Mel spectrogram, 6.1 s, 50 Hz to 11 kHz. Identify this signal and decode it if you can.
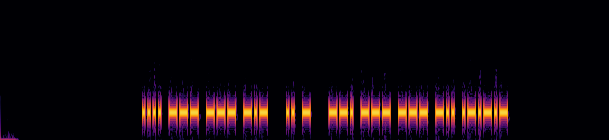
Morse code, heard as a keyed tone, about 42 wpm, 700 Hz. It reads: HOOK IT GOOD.
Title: Sentences from Top 1600 Words 45wpm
